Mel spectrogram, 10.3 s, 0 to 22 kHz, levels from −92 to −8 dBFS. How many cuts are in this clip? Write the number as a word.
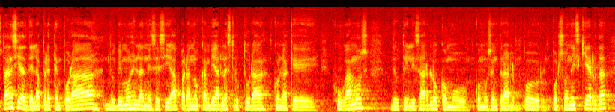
one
